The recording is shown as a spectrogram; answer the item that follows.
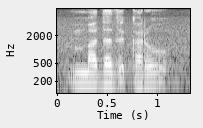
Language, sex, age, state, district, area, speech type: Punjabi, male, 18-30, Punjab, Bathinda, rural, read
